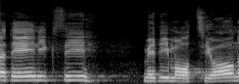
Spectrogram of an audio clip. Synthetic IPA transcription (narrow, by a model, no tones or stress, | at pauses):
əd̪eːniksiː | mɪtimot͡sjoːn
